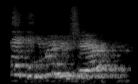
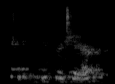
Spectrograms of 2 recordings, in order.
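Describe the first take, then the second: First: Higher, tense demanding request; sharp intense ask. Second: Quiet, gentle request; soft calm ask. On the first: Teacher to student, a sharp intense demand. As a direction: snap it out as a demand. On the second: Teacher to student, a soft gentle request. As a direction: ask it softly and kindly. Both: Shown as a demonstration. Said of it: "the tone of your voice".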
